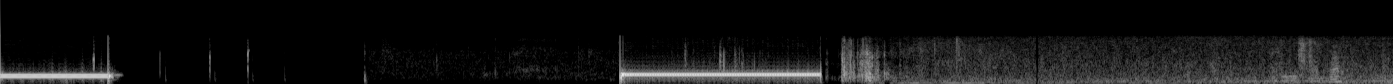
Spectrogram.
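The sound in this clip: Telephone line tone while a call is being transferred: a steady mid-pitched tone, then several seconds of near silence, then a second identical tone, followed by ongoing line noise.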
